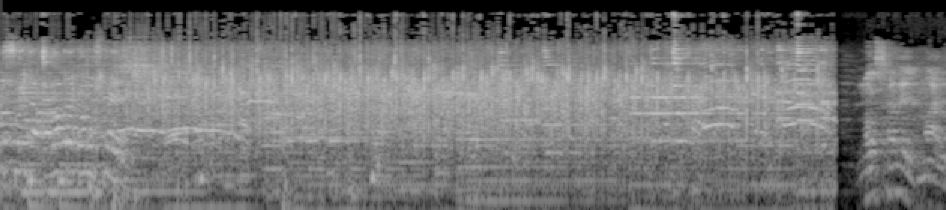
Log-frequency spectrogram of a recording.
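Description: Loud, sustained applause from a church congregation, dense clapping filling the hall for about eight seconds before cutting off abruptly, followed by a voice beginning to speak.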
